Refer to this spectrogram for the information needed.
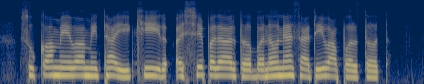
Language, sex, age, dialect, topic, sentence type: Marathi, female, 25-30, Southern Konkan, agriculture, statement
